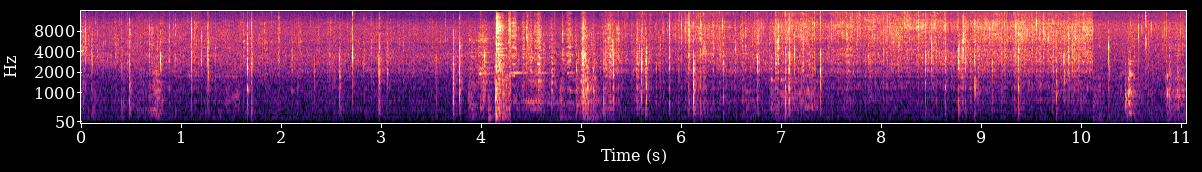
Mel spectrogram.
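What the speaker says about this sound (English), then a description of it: "will add in some onion and peppers" Onion and peppers fry in a pan, giving a steady close sizzle punctuated by stirring scrapes and occasional light clinks, with a louder burst of crackling around the middle.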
